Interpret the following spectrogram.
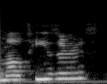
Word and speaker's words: Maltesers: Maltesers. Okay. Cuz I wasn't sure. It was like cuz it's spelled M A L T A.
